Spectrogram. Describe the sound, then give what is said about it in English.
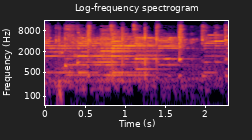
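A mobile phone rings with a bright, electronic melodic tone that plays steadily for a couple of seconds, clear, with no one speaking over it. “My phone was ringing.”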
